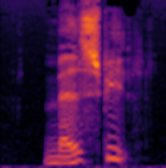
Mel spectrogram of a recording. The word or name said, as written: madspild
